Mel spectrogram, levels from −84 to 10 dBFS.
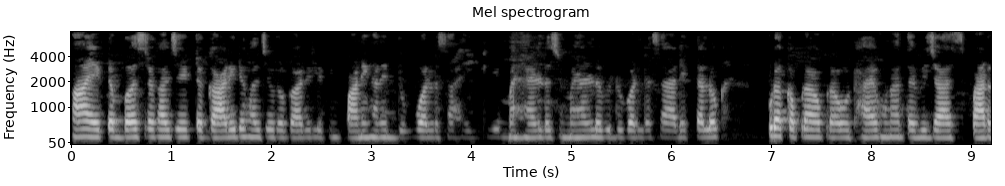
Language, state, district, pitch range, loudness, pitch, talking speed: Surjapuri, Bihar, Kishanganj, 190-200 Hz, -21 LUFS, 195 Hz, 245 wpm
